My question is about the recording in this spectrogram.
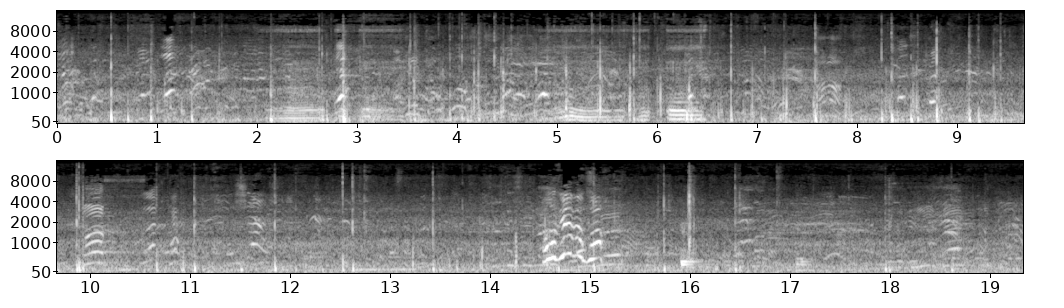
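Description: Children's voices and shouts on a football pitch, with repeated short thuds of footballs being kicked; the loudest sound is a single shout about fifteen seconds in.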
